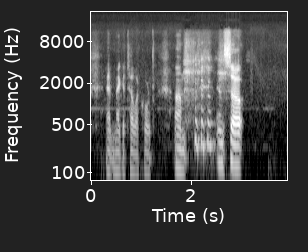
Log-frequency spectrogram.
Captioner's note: laughing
